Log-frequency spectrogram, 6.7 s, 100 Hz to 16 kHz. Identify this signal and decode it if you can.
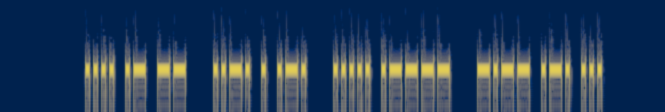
Morse code, heard as a keyed tone, about 32 wpm, 700 Hz. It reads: HAM FER 51 YRS
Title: Practice QSO - Exchange 3 - More Info - 30wpm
